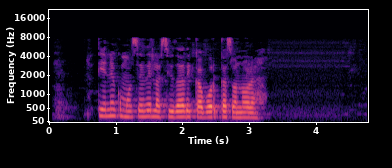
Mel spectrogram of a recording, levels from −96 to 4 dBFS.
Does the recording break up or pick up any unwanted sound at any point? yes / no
no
